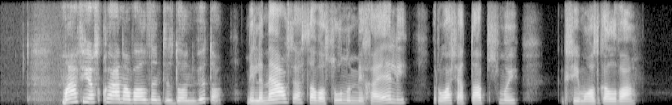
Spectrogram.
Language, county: Lithuanian, Kaunas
